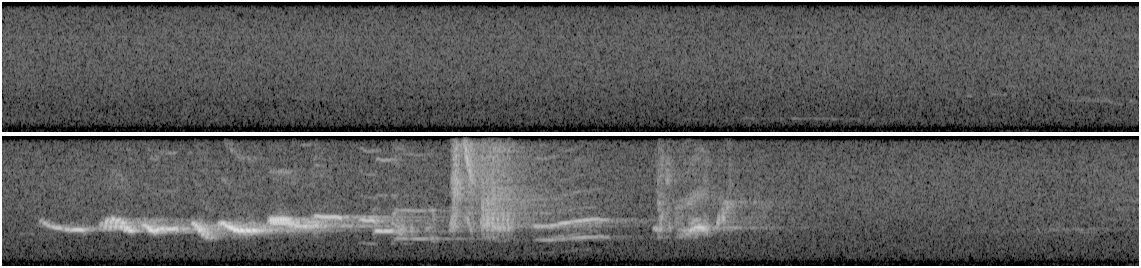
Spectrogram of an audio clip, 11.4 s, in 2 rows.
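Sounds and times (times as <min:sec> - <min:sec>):
Common blackbird singing a mellow whistled warble: 0:05.9 - 0:09.4.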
